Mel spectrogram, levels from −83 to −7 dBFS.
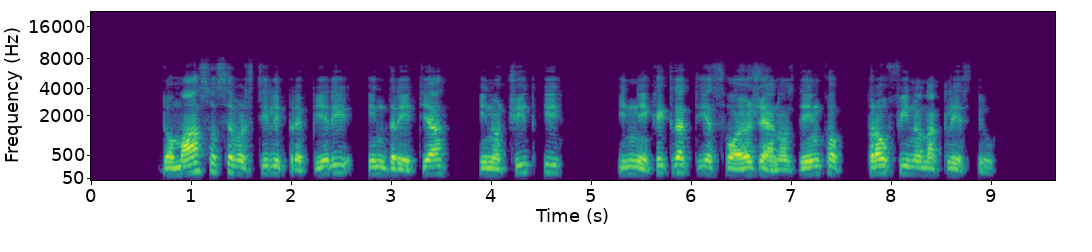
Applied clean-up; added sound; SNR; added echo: none; none; none; none.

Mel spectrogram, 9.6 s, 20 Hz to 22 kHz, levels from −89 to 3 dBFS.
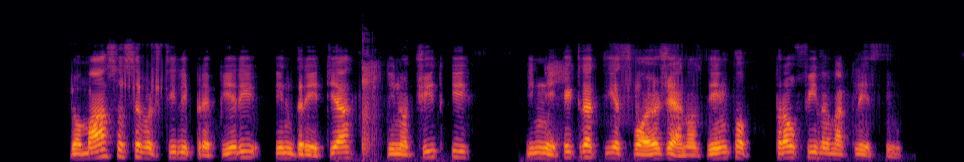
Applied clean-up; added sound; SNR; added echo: neural mask model DeepFilterNet 3.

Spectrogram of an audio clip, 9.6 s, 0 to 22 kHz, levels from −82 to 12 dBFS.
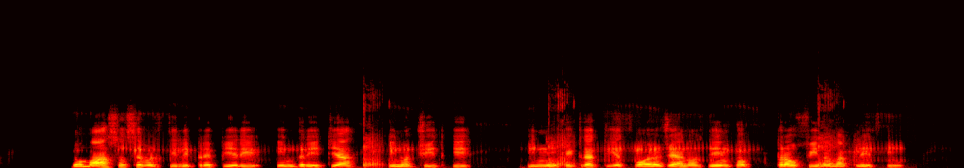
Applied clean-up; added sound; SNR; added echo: neural mask model RNNoise.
